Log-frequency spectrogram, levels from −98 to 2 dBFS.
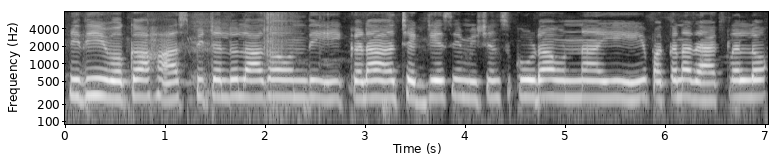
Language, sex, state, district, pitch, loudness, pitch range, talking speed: Telugu, female, Andhra Pradesh, Annamaya, 255 Hz, -13 LUFS, 250-265 Hz, 120 wpm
